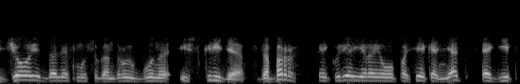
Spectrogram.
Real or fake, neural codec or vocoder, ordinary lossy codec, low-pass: real; none; Opus, 32 kbps; 3.6 kHz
